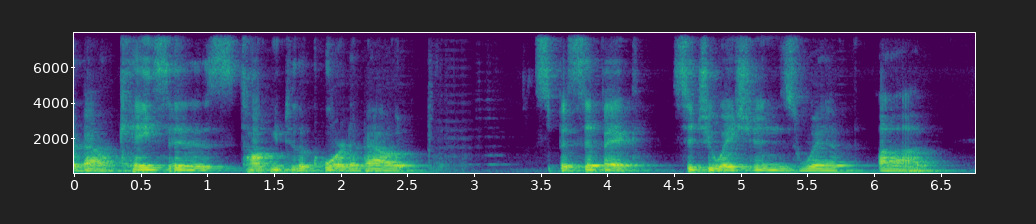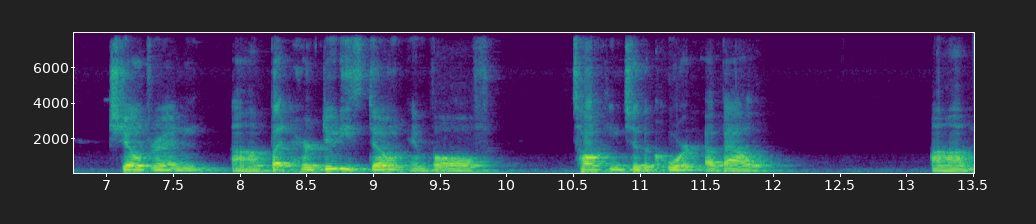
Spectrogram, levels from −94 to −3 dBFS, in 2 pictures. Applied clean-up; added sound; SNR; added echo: neural separator model SepFormer DNS4.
